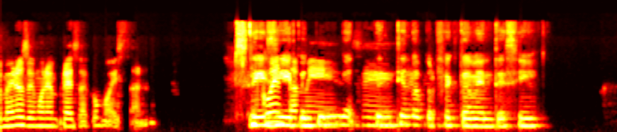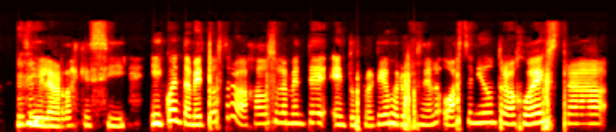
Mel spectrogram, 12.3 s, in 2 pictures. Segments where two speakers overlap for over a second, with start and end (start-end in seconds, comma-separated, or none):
2.5-4.0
